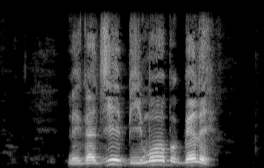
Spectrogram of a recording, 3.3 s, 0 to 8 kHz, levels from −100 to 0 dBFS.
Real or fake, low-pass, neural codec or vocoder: real; 7.2 kHz; none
